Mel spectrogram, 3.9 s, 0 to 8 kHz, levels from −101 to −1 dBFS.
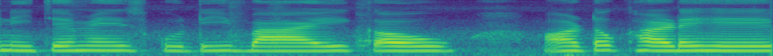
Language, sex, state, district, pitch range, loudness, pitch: Chhattisgarhi, female, Chhattisgarh, Raigarh, 200-210 Hz, -21 LUFS, 205 Hz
